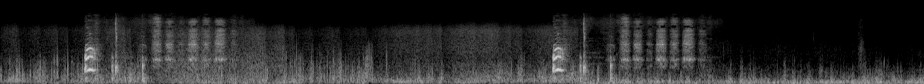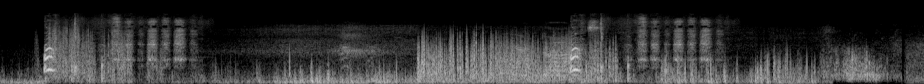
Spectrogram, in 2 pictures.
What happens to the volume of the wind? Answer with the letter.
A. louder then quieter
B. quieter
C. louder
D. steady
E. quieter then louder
C.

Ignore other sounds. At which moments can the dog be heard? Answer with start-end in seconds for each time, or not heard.
0.8-2.4, 5.5-7.0, 9.7-11.2, 14.9-16.4.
